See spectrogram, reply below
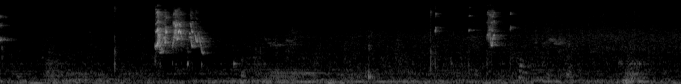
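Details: Lovebirds of albino and Euwing green opaline colouring chirp in the morning. A dense, harsh burst of high chirps is followed by quieter scattered notes and a second short burst.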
